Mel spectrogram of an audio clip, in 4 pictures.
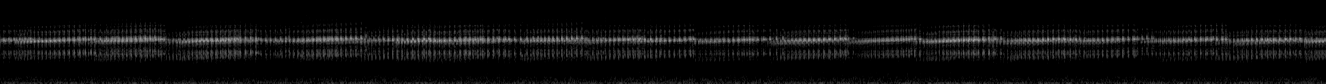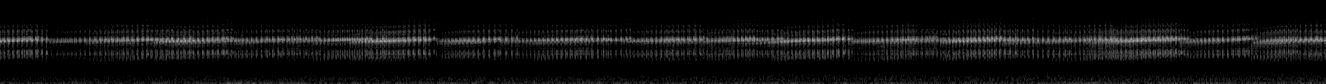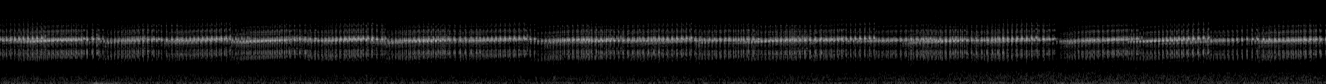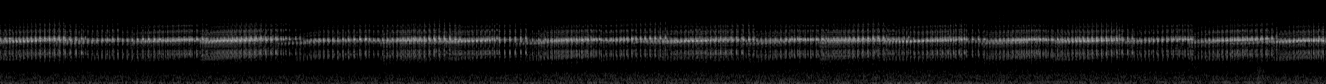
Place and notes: frog pond near old coal mine, Rosedale Alberta
loud chorus of chirping frogs in a pond below the old coal mine
AB, Canada, 20 April 2010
